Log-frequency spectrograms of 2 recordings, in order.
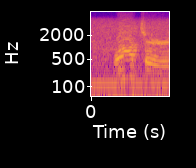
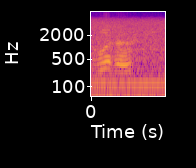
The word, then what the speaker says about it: Walter: I mean, you had to enunciate, like Walter, not Wooder.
